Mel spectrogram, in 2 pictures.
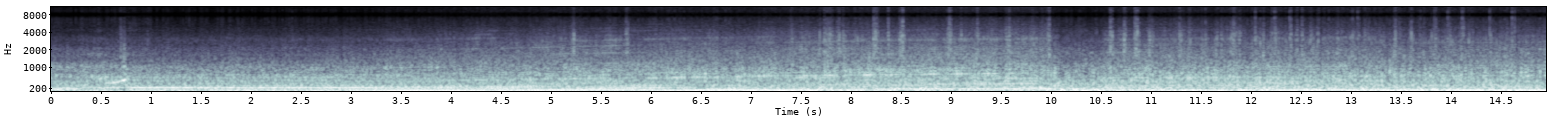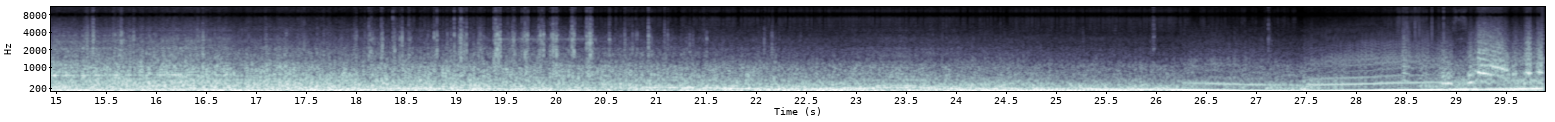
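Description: A Dodge Hellcat's supercharged V8 heard on board at hard driving around a track, its pitch climbing under acceleration in the first ten seconds, then falling and rising again through the corners, dropping low late on and climbing steeply near the end.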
